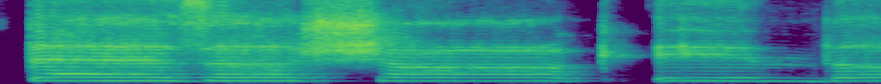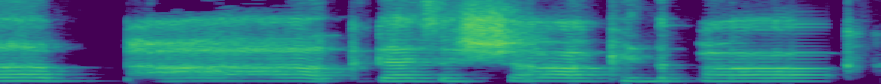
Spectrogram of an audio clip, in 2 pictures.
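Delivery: high, drawn-out alarm call; storybook shout. Acted. Children help Timothy warn of a shark, storybook shout. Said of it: "he's about to shout".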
